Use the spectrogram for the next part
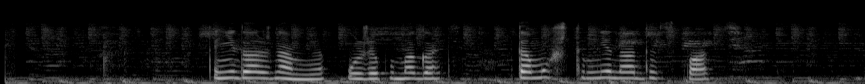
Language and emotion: Russian, sad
